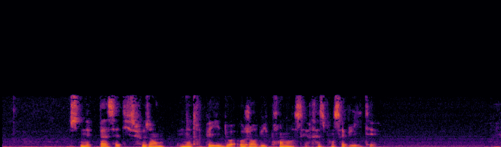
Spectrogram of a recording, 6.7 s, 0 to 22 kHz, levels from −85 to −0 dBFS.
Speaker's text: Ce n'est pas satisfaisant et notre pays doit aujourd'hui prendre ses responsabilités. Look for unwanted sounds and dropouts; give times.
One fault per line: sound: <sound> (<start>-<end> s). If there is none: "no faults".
no faults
